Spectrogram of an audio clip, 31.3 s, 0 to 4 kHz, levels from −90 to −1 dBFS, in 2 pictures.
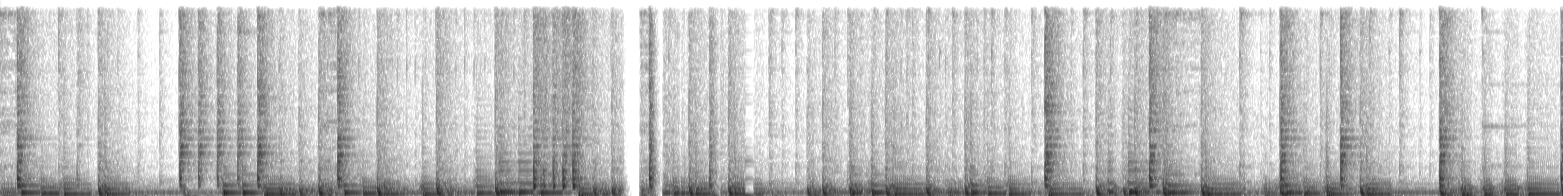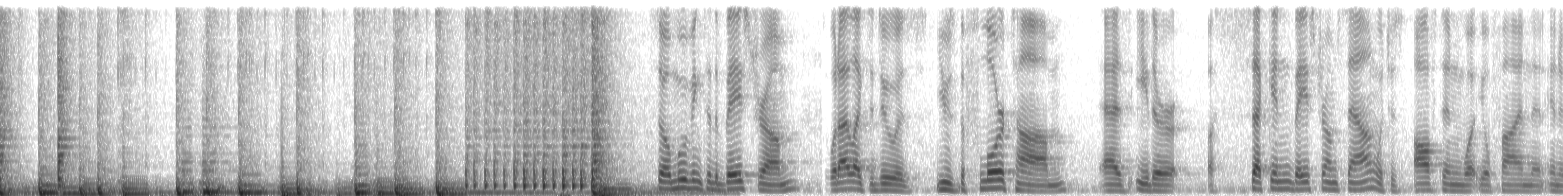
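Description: From 6.22 to 7.56 s, packets are lost or arrive late again and again. This is repeated packet loss, giving a robotic sound. There are seven gaps in quick succession, the longest about 0.17 s. Concealment stretches the last sound across roughly a third of that span, and about another 0.46 s simply goes missing. The result is choppy and robotic, with pieces dropping out. Throughout the clip, the call codec's band limit leaves nothing above 4 kHz.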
